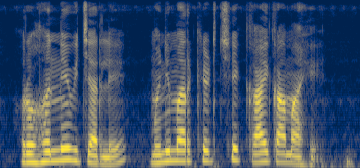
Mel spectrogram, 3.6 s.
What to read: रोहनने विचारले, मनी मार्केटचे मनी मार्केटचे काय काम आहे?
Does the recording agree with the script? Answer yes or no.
no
